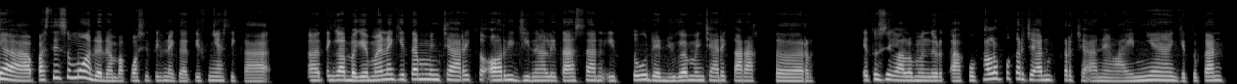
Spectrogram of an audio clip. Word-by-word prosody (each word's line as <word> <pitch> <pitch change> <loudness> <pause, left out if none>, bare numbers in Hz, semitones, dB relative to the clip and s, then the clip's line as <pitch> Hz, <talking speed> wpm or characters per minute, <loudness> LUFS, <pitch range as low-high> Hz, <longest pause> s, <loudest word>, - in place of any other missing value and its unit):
iya, 190 -8 +5
pasti 210 +9 0
semua 320 -1 +4
ada 185 - +5
dampak 165 0 -2
positif 180 0 -5
negatifnya 170 +2 -3
sih 180 -2 -10
Kak. 150 -2 -3 0.3
Eee, 185 0 0
tinggal 200 0 +3
bagaimana 185 +5 +4
kita 230 +1 0
mencari 220 -3 +2
keoriginalitasan 185 -1 0
itu 205 +5 0
dan 185 -3 +1
juga 180 +3 +2
mencari 195 -1 -1
karakter. 170 -2 -1 0.5
Itu 230 +3 0
sih 220 -1 0
kalau 185 -1 +3
menurut 175 -1 0
aku. 170 +3 -1
Kalau 245 +5 +3
pekerjaan-pekerjaan 210 -9 -2
yang 160 -1 -4
lainnya 190 +4 +1
gitu 165 0 -7
kan, 185 +2 +1
185 Hz, 150 wpm, -22 LUFS, 175-205 Hz, 0.5 s, iya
